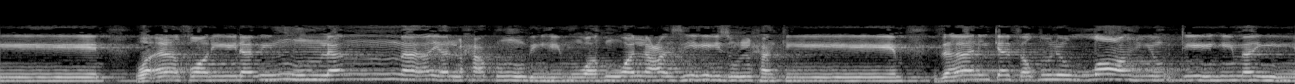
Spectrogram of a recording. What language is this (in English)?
Arabic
